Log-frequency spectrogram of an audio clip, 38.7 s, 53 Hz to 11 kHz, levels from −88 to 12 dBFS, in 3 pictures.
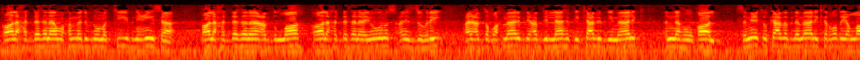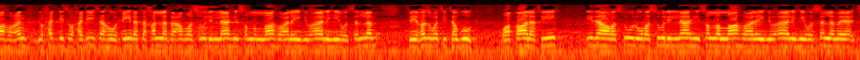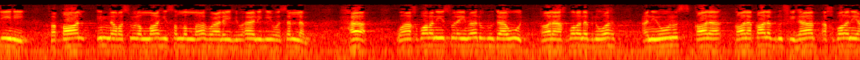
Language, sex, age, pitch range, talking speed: Arabic, male, 40-59, 170-185 Hz, 135 wpm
